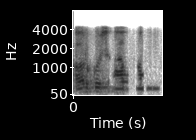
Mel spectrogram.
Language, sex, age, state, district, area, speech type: Urdu, male, 18-30, Uttar Pradesh, Balrampur, rural, conversation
